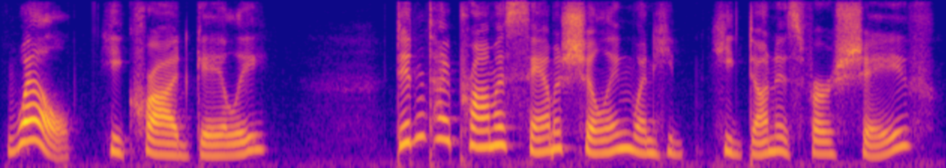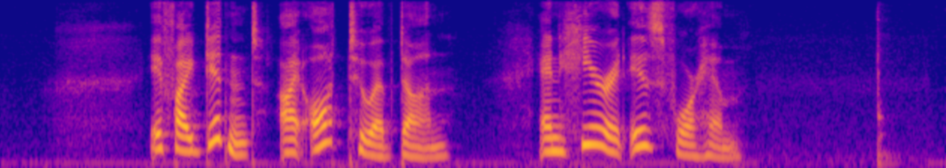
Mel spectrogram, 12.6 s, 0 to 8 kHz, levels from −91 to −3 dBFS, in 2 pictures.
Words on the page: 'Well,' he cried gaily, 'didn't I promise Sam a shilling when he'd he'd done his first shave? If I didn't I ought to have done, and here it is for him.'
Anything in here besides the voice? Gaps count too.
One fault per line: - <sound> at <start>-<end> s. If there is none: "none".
- tap at 12.2-12.3 s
